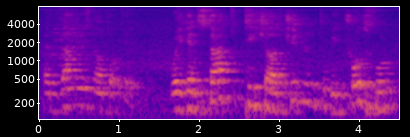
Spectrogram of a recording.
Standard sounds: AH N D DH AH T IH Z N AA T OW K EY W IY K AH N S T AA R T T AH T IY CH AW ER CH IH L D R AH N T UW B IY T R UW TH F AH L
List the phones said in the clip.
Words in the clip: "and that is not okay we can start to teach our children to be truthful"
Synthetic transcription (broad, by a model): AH N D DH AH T IH Z N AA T OW K EY W IY K AH N S T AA R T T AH T IY CH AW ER CH IH L D R AH N T UW B IY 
